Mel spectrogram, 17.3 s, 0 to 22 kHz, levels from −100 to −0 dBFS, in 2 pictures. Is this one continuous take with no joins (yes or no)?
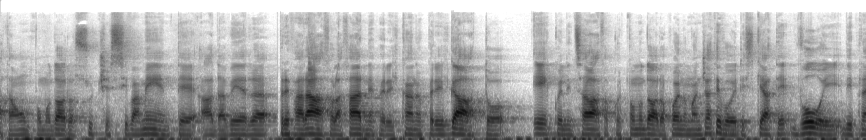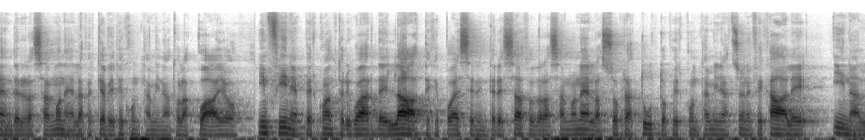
yes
